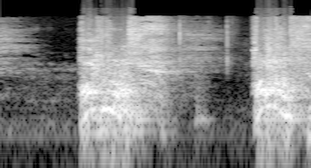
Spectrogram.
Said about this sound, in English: Whoa. He committed to the sneeze. Yeah. Oh, yeah. He doesn't fuck around.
